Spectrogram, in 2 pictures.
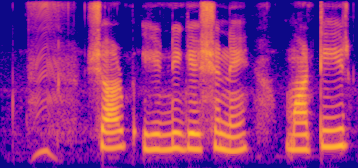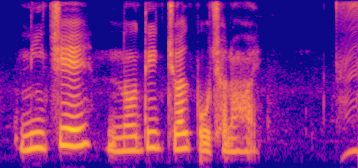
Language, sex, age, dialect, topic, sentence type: Bengali, male, 31-35, Northern/Varendri, agriculture, statement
